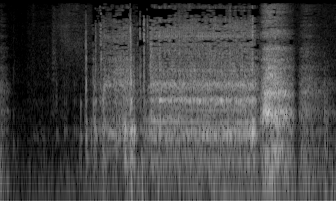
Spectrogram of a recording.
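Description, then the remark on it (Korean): A telephone call being placed: after a short silence, a steady buzzing electronic tone comes in and holds for a couple of seconds, swelling briefly louder near the end before cutting off. “저 작은 아버지께 전화 좀 걸어야겠다.”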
